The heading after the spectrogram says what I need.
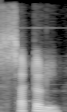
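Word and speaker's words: subtle: হয় ড্যাট ঠিক আছে তারপরে আছে এস ইউ এস ইউবি টিএল ই সাটল ঠিক আছে এস ইউবি টিএল ই সাটল be silent সাটেল মানে কি সাটেল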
